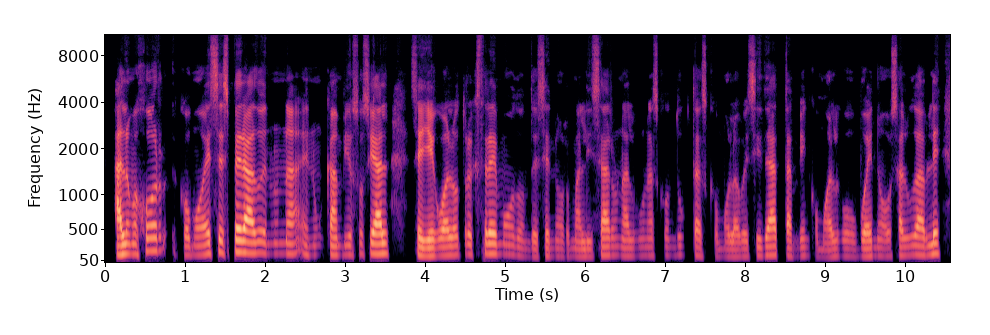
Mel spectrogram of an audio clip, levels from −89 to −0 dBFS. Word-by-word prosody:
a 130 - +11
lo 145 +2 +6
mejor, 185 +7 -1
como 130 +1 -4
es 145 +1 +1
esperado 160 -1 +7
en 150 - -7
una 150 0 -2
en 130 -1 -10
un 130 +1 -18
cambio 130 +1 -1
social, 145 +2 +5 0.3
se 120 - +3
llegó 115 +2 +4
al 125 - +2
otro 135 +2 -4
extremo 140 -1 0
donde 110 -3 -9
se 115 - -6
normalizaron 110 +3 -5
algunas 120 +1 -8
conductas 125 -1 -9
como 105 0 -13
la 105 0 -4
obesidad, 120 +4 -1
también 120 +1 -6
como 105 -2 -11
algo 110 0 -9
bueno 115 +1 -3
o 115 - -8
saludable, 130 +4 0
125 Hz, 175 wpm, -22 LUFS, 115-140 Hz, 0.3 s, a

